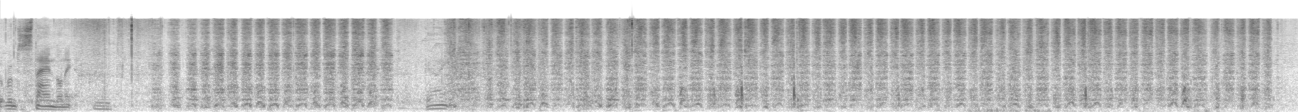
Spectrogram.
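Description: A hand saw cuts rapidly back and forth through wood.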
